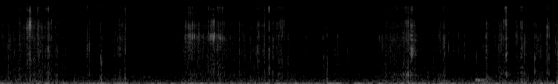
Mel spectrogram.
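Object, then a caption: Floam foam with polystyrene beads. Fingertips of both hands press and squish a pastel mound of floam sculpting foam made of polystyrene beads on a wooden table. The result is quiet, bright crinkling and crackling pops with soft sticky squelches in irregular bursts, separated by brief near-silent pauses.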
